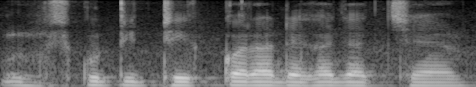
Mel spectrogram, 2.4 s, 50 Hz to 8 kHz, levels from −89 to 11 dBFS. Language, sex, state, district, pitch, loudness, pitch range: Bengali, male, Tripura, West Tripura, 120 Hz, -16 LUFS, 115-125 Hz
